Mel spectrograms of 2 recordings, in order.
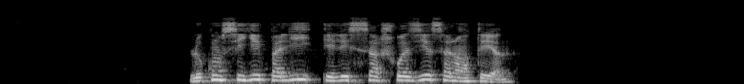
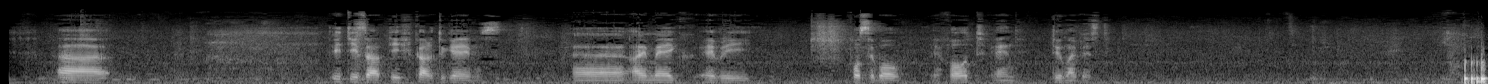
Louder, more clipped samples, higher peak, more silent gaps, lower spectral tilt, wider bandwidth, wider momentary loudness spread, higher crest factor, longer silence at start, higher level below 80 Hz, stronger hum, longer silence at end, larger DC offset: first, -18 LUFS vs -23 LUFS; neither; second, -4 dBFS vs 0 dBFS; neither; first, -5 dB/octave vs -3.5 dB/octave; second, 9.4 kHz vs 13 kHz; second, 6 LU vs 19 LU; second, 16 dB vs 24 dB; first, 1.9 s vs 0.1 s; second, -56 dBFS vs -42 dBFS; neither; first, 2.3 s vs 0 s; neither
